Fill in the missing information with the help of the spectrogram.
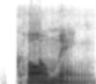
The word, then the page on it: coaming: American English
